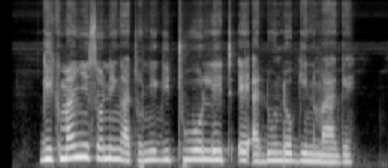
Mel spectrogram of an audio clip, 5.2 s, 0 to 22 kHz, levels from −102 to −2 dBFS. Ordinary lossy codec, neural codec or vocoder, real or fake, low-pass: none; vocoder, 44.1 kHz, 128 mel bands, Pupu-Vocoder; fake; none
